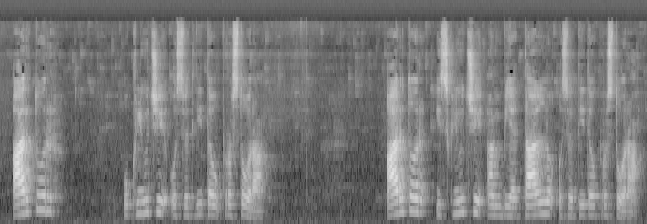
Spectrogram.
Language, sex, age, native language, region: Slovenian, female, 18-29, Slovenian, Savinja region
